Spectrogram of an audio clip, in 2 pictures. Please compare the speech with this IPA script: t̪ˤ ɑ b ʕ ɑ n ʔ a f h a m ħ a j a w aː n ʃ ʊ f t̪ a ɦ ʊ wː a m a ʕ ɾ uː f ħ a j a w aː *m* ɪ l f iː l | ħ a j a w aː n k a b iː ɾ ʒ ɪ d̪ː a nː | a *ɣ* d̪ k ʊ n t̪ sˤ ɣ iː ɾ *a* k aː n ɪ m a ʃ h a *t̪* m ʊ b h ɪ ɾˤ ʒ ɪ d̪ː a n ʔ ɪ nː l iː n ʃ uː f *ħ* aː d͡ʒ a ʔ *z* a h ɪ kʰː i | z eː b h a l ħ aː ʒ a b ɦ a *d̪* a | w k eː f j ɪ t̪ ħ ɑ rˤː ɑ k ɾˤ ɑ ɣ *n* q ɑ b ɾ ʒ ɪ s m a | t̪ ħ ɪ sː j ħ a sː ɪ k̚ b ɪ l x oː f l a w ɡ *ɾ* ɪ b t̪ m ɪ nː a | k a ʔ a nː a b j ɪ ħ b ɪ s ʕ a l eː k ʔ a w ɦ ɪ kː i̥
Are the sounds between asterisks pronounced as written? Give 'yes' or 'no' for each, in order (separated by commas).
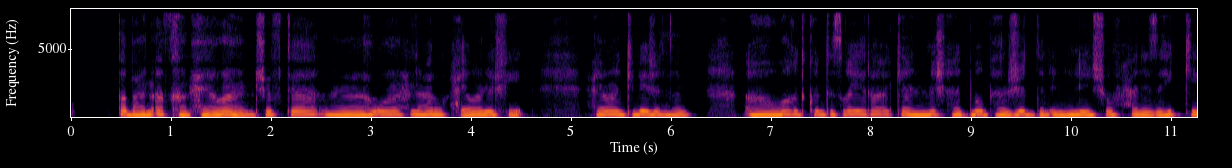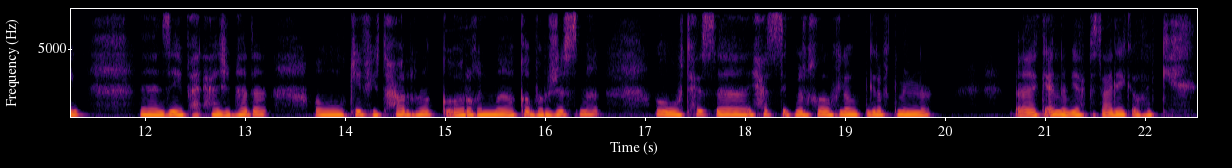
no, yes, yes, no, yes, yes, yes, no, yes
